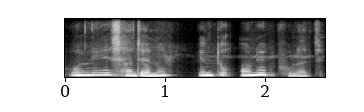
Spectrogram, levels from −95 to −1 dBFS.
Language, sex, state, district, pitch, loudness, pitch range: Bengali, female, West Bengal, Cooch Behar, 285 Hz, -13 LUFS, 260-315 Hz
